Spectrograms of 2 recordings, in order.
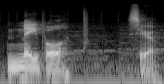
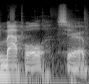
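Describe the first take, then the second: First: The first vowel is long, as in may. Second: The first vowel is short, as in map. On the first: The speaker calls it right. "это maple syrup" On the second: The speaker calls it wrong. "Но это не maple syrup"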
